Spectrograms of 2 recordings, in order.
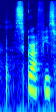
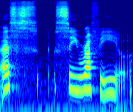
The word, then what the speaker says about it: Scruffy: One last thing I'd like to say is Scruffy's face. I really like that face. It says S.C. Ruffy, but it's actually pronounced Scruffy. That's what it says on his side, but it's pronounced Scruffy.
